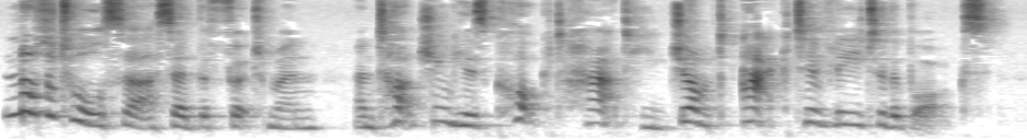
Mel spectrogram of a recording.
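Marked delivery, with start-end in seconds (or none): 0.1-0.8 high, loud deferential reply; footman's voice. A narrator's reading. Footman answers the thanks, high loud voice.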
